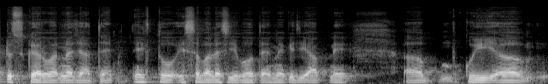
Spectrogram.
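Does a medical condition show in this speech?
No.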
